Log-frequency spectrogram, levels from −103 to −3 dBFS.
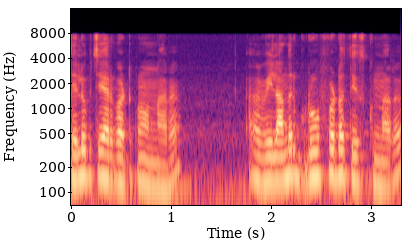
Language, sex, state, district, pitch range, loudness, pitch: Telugu, male, Andhra Pradesh, Chittoor, 110-150 Hz, -16 LUFS, 135 Hz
